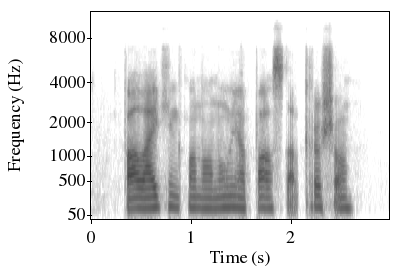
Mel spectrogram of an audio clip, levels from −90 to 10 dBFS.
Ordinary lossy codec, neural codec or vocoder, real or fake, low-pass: Opus, 16 kbps; codec, 16 kHz, 0.8 kbps, ZipCodec; fake; 7.2 kHz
